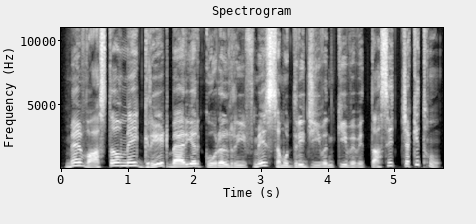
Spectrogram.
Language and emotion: Hindi, surprised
